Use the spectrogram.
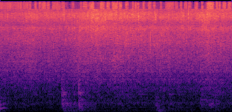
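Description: Hashbrowns fry in bacon grease for a breakfast casserole, a steady loud sizzle with a few soft scraping stirs in the pan.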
